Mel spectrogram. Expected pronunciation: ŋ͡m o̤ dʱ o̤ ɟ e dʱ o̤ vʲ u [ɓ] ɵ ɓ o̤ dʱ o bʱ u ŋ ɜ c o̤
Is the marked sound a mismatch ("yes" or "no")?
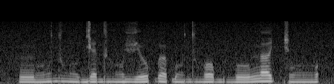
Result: no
